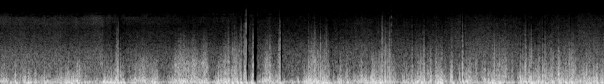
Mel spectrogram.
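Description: Strong wind buffeting the microphone on a moving open motorboat, over the rush of water along the hull and the boat's engine.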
